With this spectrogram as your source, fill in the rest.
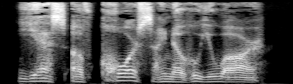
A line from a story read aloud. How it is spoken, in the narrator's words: whispered in my ear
